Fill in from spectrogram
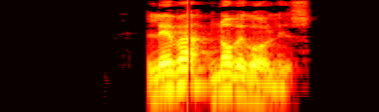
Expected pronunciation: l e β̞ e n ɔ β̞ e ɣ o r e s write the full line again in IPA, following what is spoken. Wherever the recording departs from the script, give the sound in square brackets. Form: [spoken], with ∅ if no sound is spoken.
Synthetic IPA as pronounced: l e β̞ [a] n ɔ β̞ e ɣ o [l] e s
